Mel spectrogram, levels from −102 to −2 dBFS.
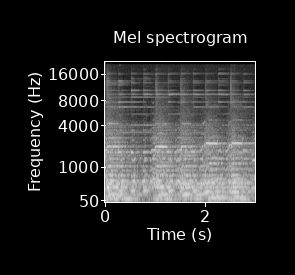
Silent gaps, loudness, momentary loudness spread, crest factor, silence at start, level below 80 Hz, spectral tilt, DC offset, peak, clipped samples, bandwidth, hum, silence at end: none; -21 LUFS; 5 LU; 12 dB; 0 s; -38 dBFS; -5.5 dB/octave; under 0.1%; -8 dBFS; under 0.1%; 19.5 kHz; none; 0 s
